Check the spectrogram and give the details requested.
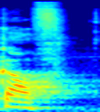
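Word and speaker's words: calf: काल्लेल नहीं पढ़ेंगे ना एल साइलेंट हो गया तो क्या पढ़ोगे आप काफ काफ आगे हाफ हम बि हाफ हम और अगर जो आपको ये नहीं पता होता कि एल यहां पे साइलेंट है तो आप क्या पढ़ते काफ और हाल्फ हाल्फ राइट तो ये आपके लिए टॉप सीक्रेट है कि जब भी हम ए एफ के बीच में एल पाते हैं तो एल को प्रोनाउंस नहीं करेंगे एल हमेशा वहां पे साइलेंट होगा जैसे कुछ एग्जांपल्स आपके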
